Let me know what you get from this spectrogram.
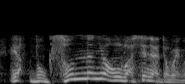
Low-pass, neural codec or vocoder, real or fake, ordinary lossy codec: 7.2 kHz; codec, 16 kHz in and 24 kHz out, 1 kbps, XY-Tokenizer; fake; AAC, 16 kbps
